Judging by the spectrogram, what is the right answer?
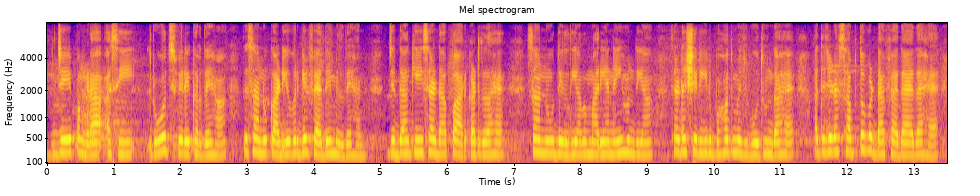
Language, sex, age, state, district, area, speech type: Punjabi, female, 18-30, Punjab, Jalandhar, urban, spontaneous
